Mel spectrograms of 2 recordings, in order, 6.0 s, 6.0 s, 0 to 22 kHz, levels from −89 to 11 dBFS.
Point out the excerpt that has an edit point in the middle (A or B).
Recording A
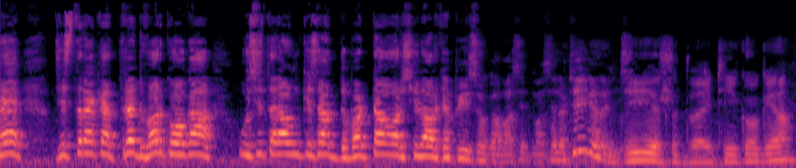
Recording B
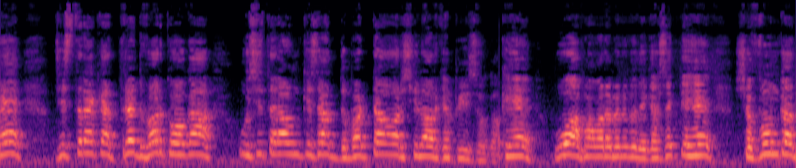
B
